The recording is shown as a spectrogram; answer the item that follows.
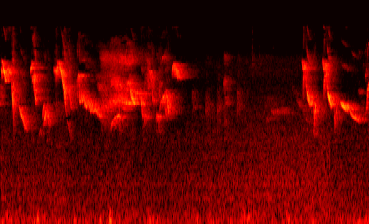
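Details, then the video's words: Singing black throat mule, a canary hybrid cross: a busy phrase of high chirps and sliding whistles, then about a second of near quiet before a fresh twittering phrase begins. "Black throat mule"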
